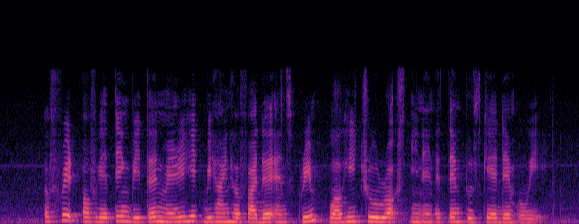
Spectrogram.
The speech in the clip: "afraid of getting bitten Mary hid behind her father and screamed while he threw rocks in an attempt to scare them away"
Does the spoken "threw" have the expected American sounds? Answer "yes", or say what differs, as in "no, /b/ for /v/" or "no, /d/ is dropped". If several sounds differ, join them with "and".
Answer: no, /t/ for /θ/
